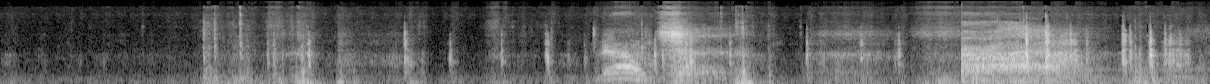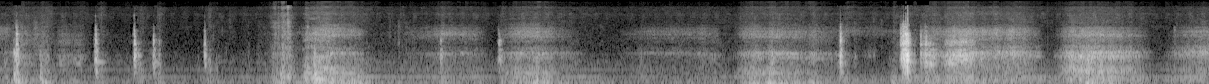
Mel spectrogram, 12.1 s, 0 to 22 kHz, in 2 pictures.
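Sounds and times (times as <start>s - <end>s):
light clicks and taps: 0.0s - 9.1s.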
